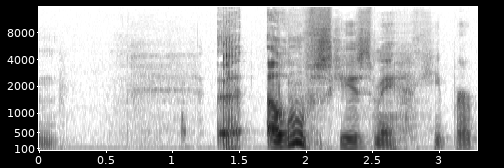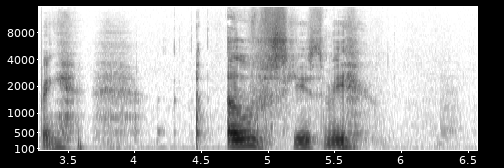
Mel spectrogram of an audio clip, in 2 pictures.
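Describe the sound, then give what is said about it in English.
Burps from a person who is talking come up a few times, deep and voiced with a croaky, gurgling quality, woven between stretches of speech. “I don't know why I keep burping, I don't drink anything.”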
